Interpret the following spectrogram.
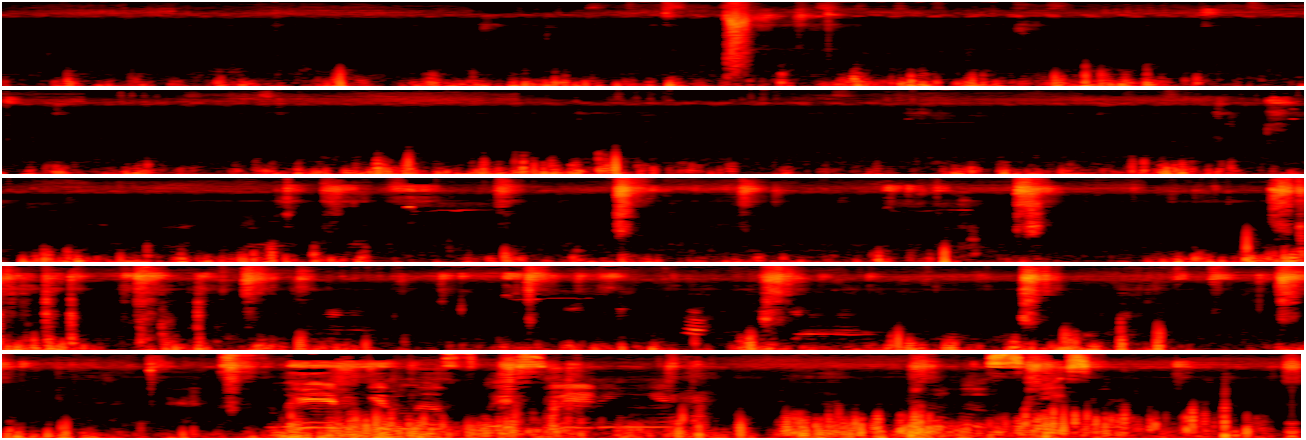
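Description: Wind buffeting a handheld phone's microphone: an irregular low rumble that comes and goes in gusts.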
